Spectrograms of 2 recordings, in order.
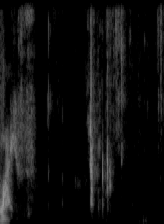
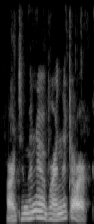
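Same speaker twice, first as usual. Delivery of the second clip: ordinary delivery, nothing marked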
